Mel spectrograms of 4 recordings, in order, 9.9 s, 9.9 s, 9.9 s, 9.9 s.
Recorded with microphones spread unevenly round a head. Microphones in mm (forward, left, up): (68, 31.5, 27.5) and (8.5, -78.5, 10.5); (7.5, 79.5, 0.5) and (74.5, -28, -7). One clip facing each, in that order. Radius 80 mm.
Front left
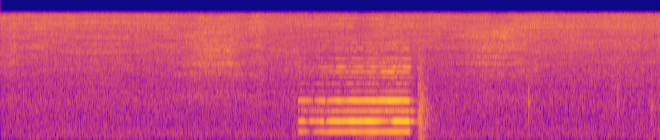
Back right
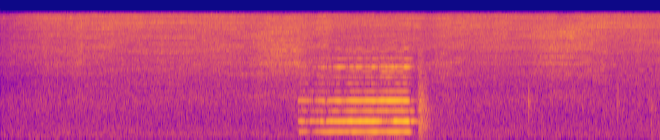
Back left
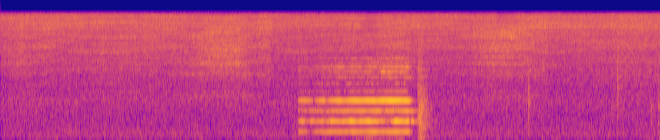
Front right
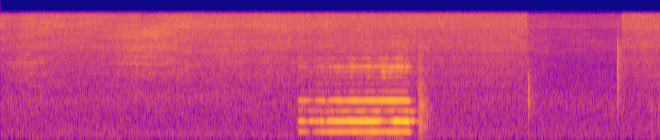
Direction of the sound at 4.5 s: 10° left.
